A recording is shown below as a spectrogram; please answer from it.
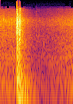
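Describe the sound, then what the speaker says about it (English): A BMW hood slams shut in one sharp, loud thud that fades quickly into a quiet engine hum, with no voices. "But let's close the hood"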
